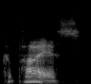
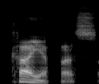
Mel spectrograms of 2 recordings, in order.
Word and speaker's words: Caiaphas: Capias, I did.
